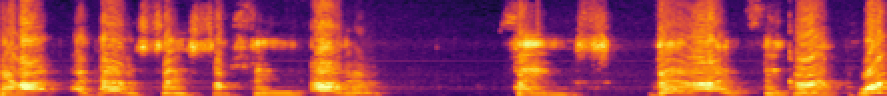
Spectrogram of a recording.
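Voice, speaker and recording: Here is an ordinary speaking voice, a woman with an American accent at a medium pitch. She talks at a moderate pace with ordinary pitch variation. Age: 60s. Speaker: state senator testifying as witness. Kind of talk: hearing testimony. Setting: regulatory hearing room.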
